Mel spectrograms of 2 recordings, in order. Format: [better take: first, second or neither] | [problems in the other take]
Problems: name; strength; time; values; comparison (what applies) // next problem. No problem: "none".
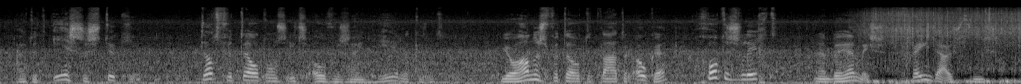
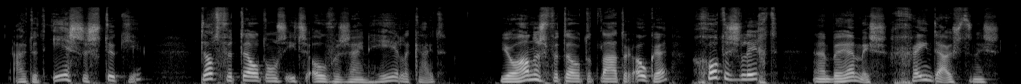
second | rain or running water; loud; throughout; 7 dB below the speech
